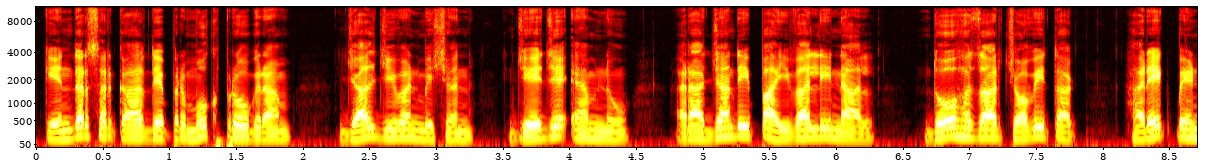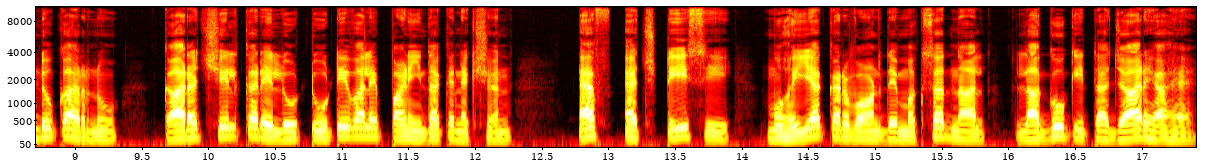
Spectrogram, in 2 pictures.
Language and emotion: Punjabi, neutral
